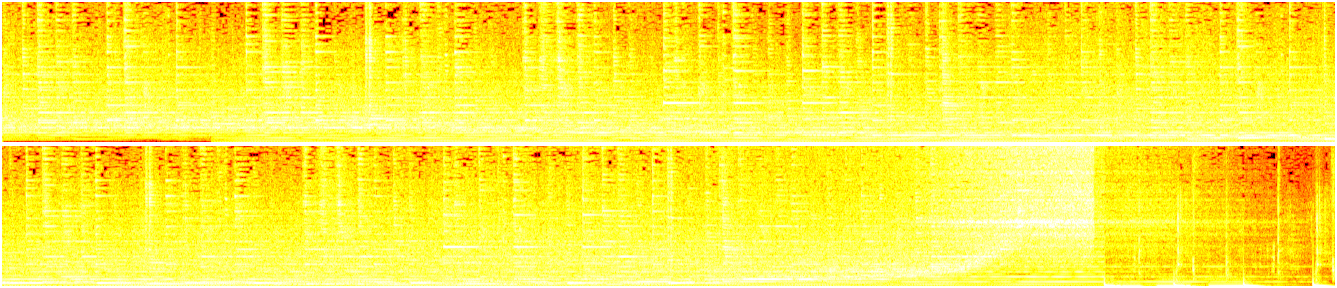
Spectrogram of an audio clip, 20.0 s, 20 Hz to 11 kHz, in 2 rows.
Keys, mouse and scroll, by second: 2.0 click, 2.7 click, 3.3 alt+click, 3.7 alt+click, 9.3 alt+click, 10.1 alt+right click, 10.9 right click, 14.3 click, 15.5 alt+click, 16.8 alt+click, 17.2 click.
